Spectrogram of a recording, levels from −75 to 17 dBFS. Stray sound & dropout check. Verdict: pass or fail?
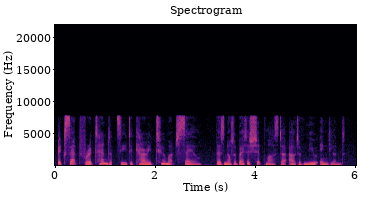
fail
